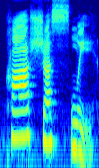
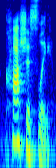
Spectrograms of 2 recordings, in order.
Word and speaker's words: cautiously: before the suffix sh cautiously cautiously note that This Ti says sh if you would like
